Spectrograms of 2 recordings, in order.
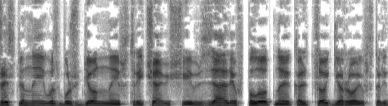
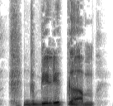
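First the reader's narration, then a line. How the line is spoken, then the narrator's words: Laughing. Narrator (Russian): засмеялся генерал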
